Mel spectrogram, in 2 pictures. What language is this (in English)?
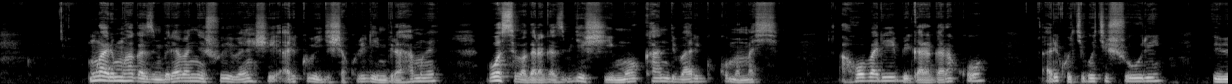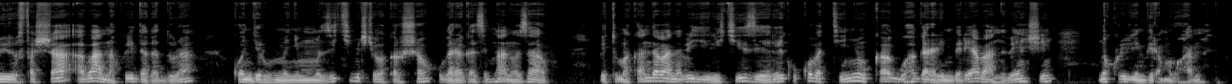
Kinyarwanda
